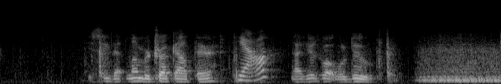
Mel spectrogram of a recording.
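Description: A man and a woman talk together close by.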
